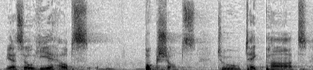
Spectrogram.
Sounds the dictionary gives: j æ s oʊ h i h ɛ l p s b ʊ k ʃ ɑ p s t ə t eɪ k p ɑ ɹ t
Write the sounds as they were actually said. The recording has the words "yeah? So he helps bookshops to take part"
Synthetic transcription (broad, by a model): j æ s oʊ h i h ɛ l p s b ʊ k ʃ ɑ p s t ə t eɪ k p ɑ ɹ t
